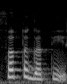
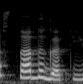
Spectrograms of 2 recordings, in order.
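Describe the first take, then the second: First: सतगति as sat-gati; the mistaken hard t in सतगति; wrong form सतगति. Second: सदगति as sad-gati, drawn out; voiced d, slowly, in सदगति; correct form सदगति. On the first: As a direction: say सतगति with t before g. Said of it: "सतगति नहीं होता". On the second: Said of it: "सदगति होता है". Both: Shown as a demonstration.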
